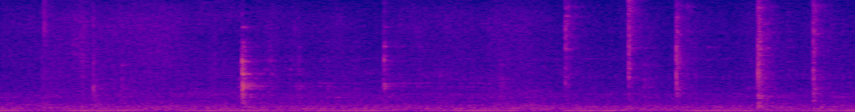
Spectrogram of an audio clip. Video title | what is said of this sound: NINJA FOODi and DRUMSTICKS, EVER ONE LOVES A CHICKEN LEG | you hear how crispy it is that's nice and crispy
